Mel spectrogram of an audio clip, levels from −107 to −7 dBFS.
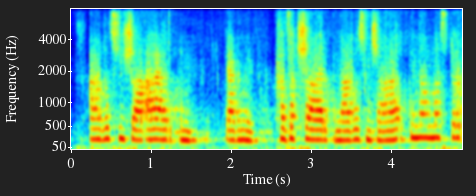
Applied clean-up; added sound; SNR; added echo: neural separator model SepFormer DNS4.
